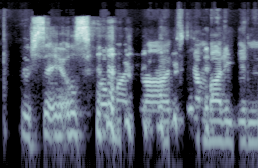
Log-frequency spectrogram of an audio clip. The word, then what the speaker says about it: Versailles: There is a Versailles in Kentucky, but it's pronounced Versailles. Versailles. Oh my god. Somebody didn't know how to pronounce. No, they didn't know how to say sales.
